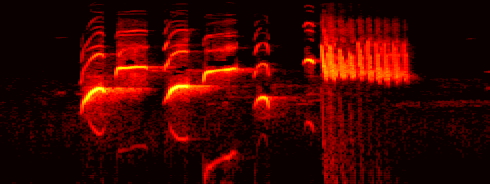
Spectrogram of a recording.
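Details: Grey-winged blackbird singing in its natural habitat: rich fluting whistled phrases sliding down, then a high, fast, buzzy trill at the end. Quiet background.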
